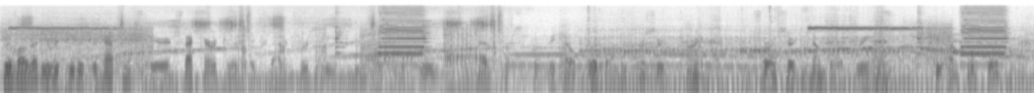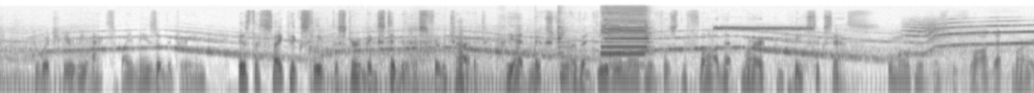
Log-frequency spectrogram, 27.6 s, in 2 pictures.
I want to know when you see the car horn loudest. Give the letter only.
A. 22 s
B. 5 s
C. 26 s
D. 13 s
A.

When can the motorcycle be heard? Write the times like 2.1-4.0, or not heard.
0.0-15.1, 17.9-27.2.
